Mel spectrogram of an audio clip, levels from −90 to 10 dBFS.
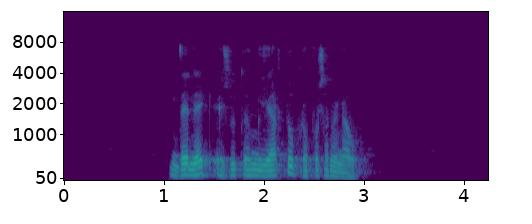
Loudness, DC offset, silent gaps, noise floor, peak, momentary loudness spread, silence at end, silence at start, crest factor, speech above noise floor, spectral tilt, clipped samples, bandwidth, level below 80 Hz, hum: -43 LUFS; under 0.1%; none; under -90 dBFS; -26 dBFS; 9 LU; 1.25 s; 1.05 s; 20 dB; over 48 dB; -7.5 dB/octave; under 0.1%; 7.6 kHz; -72 dBFS; none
